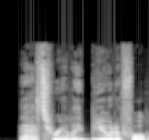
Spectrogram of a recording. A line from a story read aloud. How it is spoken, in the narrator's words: he murmured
